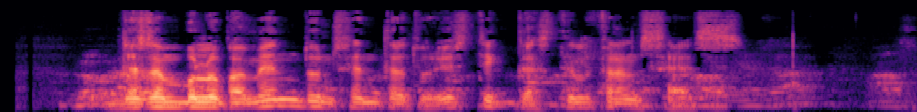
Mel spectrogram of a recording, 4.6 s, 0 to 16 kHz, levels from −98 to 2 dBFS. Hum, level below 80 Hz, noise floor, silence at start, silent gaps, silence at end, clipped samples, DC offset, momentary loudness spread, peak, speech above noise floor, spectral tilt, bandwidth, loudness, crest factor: none; -64 dBFS; -48 dBFS; 0.4 s; none; 0.1 s; under 0.1%; under 0.1%; 16 LU; -2 dBFS; 25 dB; -5 dB/octave; 11.5 kHz; -23 LUFS; 22 dB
